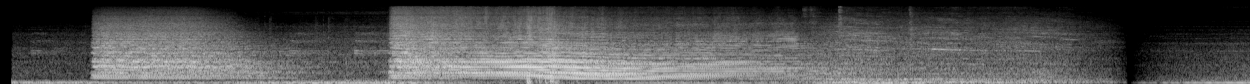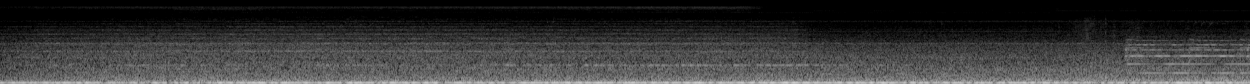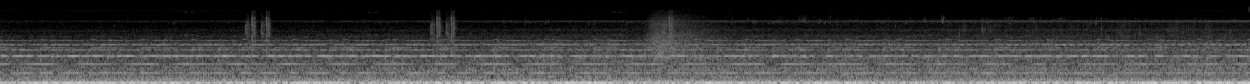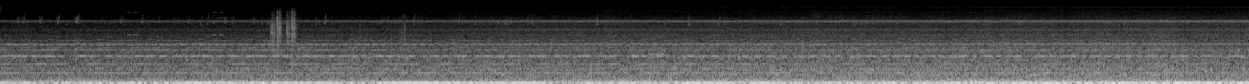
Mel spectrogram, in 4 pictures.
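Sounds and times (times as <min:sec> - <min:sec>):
diesel locomotive rumble: 0:00.1 - 0:23.8
multi-note horn chord: 0:00.9 - 0:02.9, 0:03.9 - 0:08.4
locomotive horn blasts: 0:00.9 - 0:03.2, 0:03.9 - 0:08.4.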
